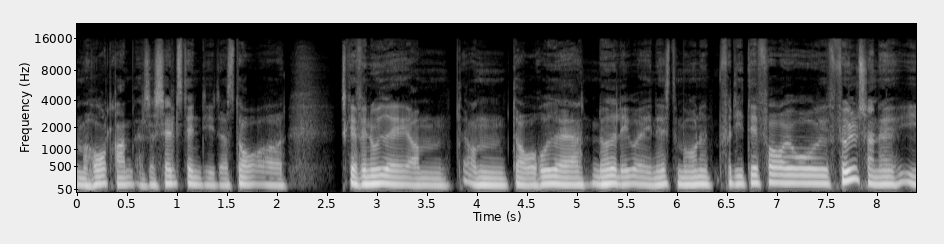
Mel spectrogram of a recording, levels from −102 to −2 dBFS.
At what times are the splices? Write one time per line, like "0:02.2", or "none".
0:06.4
